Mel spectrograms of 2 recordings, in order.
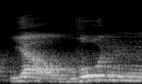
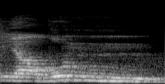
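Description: First: Slow يظنون with the noon held and nasal; doubled noon. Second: يظن clipped, the noon cut short; wrong reading. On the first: Teacher showing the ghunna after damma. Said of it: "نحو". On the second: Teacher showing how not to read it. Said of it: "ما قلش". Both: Shown as a demonstration.

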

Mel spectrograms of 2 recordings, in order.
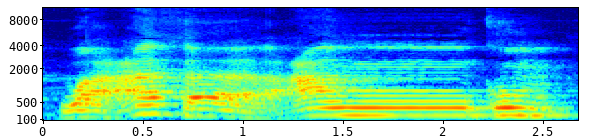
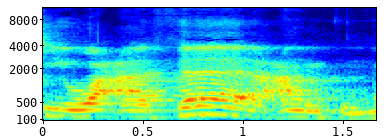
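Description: First: Chanted, very slow وعفى عنكم with the alif held open; chanted, intone وعفى عنكم carefully as in tajweed; slow Quranic chant of وعفى عنكم; chanted correct recitation. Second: وعفى عنكم said with the wrong vowel length; wrong reading. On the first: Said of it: "وإنما". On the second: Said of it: "ما أقولش". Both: Shown as a demonstration.

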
